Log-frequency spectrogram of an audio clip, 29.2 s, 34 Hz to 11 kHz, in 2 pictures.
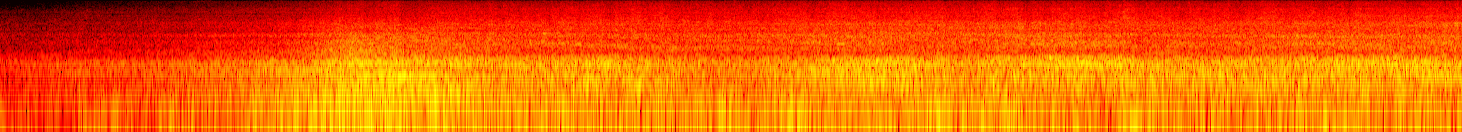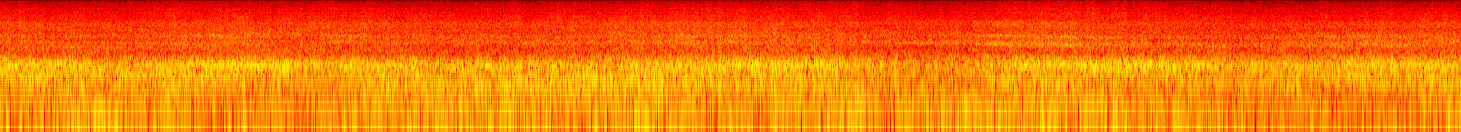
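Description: ET22 electric freight locomotive approaching and passing, growing louder over the first few seconds. A long train of open coal wagons then rumbles steadily past on the rails.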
